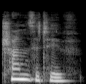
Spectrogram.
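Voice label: "transitive", British English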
